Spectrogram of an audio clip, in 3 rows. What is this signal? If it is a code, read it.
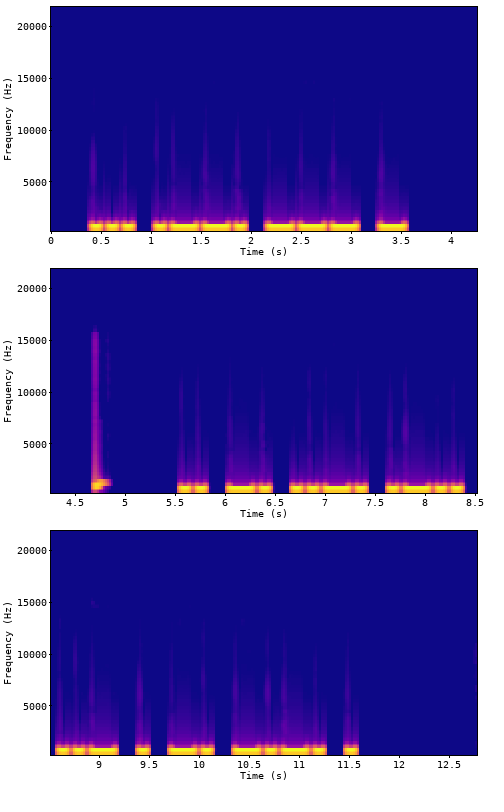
Morse code, heard as a keyed tone, about 15 wpm, 700 Hz. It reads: SPOT INFLUENCE
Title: Sentences from Top 1100 Words - New Word Drill Alt - 15wpm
